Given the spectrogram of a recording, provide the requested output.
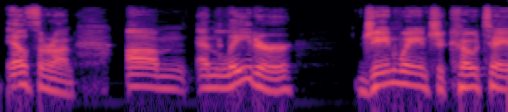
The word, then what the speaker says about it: Ilthuran: One to rescue, and I'm going to butcher the pronunciation, Lithuran. Okay. Ilthuran. I put the L first. Ilthuran.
